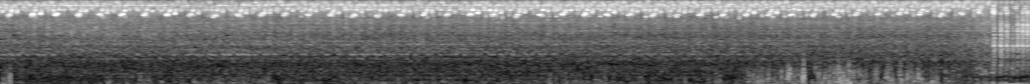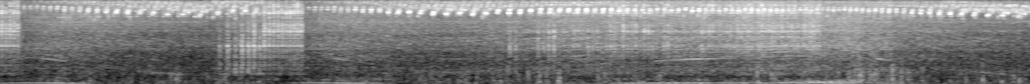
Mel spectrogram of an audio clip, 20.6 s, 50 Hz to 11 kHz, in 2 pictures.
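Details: 1995 BMW E36, 265,000 km, rough-running petrol engine with a high, fast metallic chatter and ticking through short revs; light clatter under acceleration turned into heavy knocking; engine shakes badly, stalls after cold start.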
